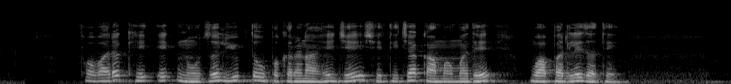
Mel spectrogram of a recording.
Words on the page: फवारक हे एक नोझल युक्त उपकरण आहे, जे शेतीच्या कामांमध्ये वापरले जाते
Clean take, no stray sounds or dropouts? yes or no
yes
